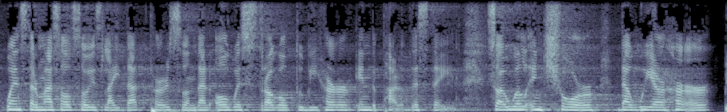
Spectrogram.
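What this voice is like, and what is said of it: Speaks with a foreign accent. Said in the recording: “As a person that has an accent”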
